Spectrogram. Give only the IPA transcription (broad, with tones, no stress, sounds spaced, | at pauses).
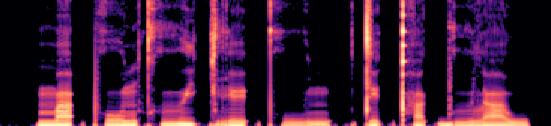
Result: m a˦˥ ʔ pʰ o˦˥ n kʰ ɯː˥˩ j k r e˥˩ ʔ pʰ u˨˩ n | t e˥˩ k̚ pʰ a˨˩ k̚ b ɯː˧ l a˧ w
